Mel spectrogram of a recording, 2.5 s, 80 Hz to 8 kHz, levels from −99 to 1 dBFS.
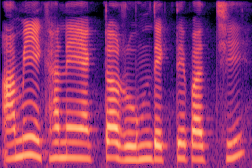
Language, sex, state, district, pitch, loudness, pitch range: Bengali, female, West Bengal, Alipurduar, 255 Hz, -15 LUFS, 240-265 Hz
